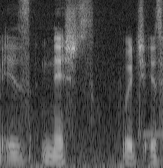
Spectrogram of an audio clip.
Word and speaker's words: Niichts: going by star and my channel name is nish which is how you pronounce it's German if you remove one eye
